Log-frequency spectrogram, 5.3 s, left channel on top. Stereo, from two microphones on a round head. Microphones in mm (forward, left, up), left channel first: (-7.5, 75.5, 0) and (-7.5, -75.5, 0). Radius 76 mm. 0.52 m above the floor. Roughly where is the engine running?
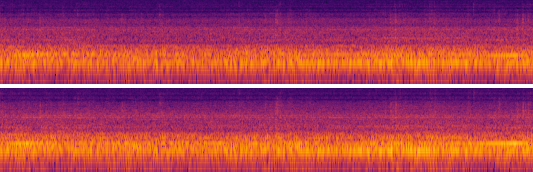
Left.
